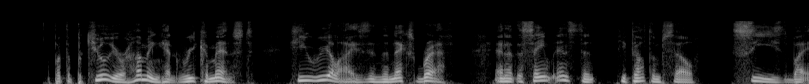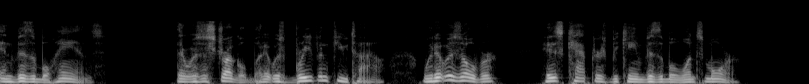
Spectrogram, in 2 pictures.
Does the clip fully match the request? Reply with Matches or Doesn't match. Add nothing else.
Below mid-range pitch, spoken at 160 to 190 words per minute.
Matches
